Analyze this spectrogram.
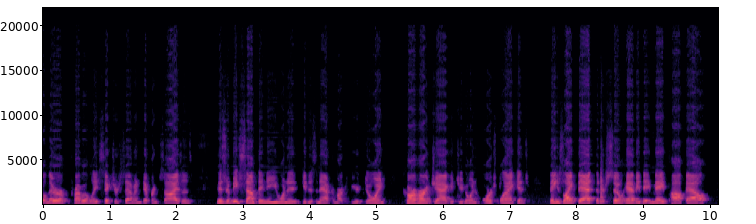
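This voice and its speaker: Talking at a very fast pace, a man uses a fairly high pitch. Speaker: embroidery equipment sales demonstrator. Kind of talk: live webinar product demonstration. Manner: loud; animated.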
